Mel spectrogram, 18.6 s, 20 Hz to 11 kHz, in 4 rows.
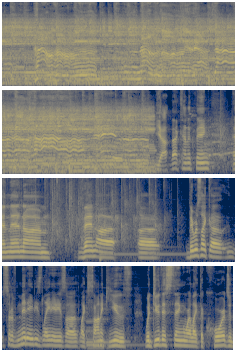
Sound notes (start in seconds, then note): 8.6 cheers and applause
